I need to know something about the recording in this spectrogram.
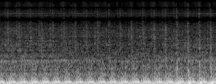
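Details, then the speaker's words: Ford Fiesta 1.6 with codes P0301 and P0303, heard at the tailpipe: lumpy, uneven puffing that feels like a helicopter against a hand, with explosions, unstable running and poor acceleration. It is a cylinder misfire from a failed ignition coil output terminal. "Look there, there you can hear that it is not accelerating well. You notice explosions and the unstable engine."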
